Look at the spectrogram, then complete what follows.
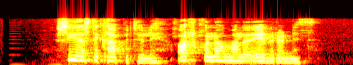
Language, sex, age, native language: Icelandic, female, 40-49, Icelandic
